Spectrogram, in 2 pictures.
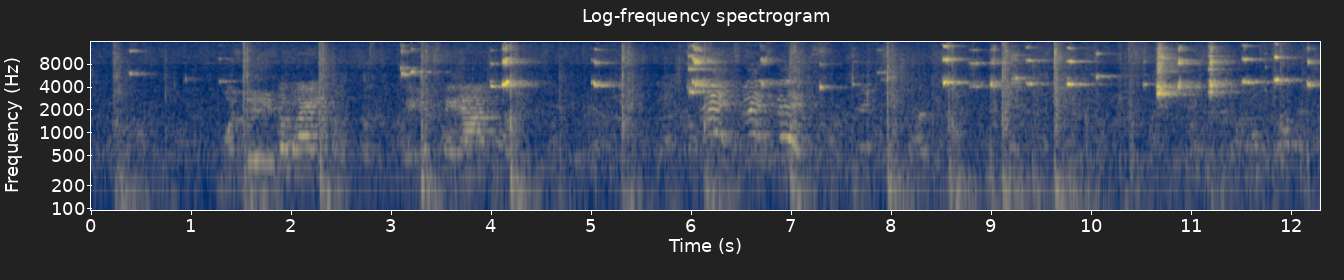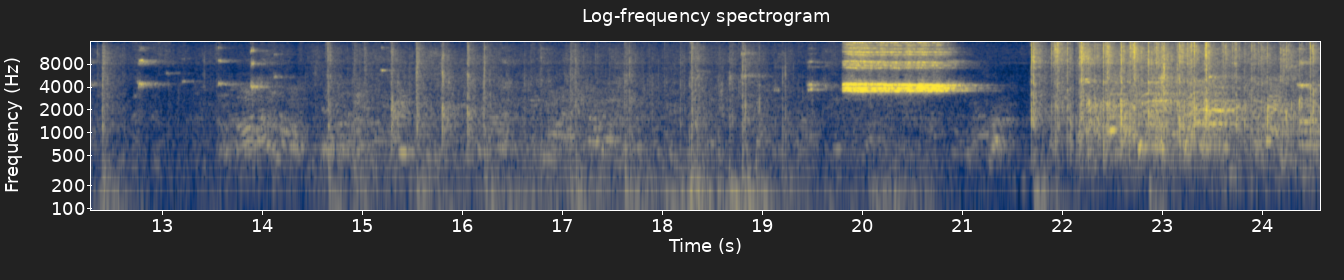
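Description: Basketball being dribbled and bouncing on a gym's hardwood floor, with short sharp sneaker and ball sounds and voices of players and spectators echoing in the hall. Near the end a shrill referee's whistle blows for over a second, followed by louder crowd noise.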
